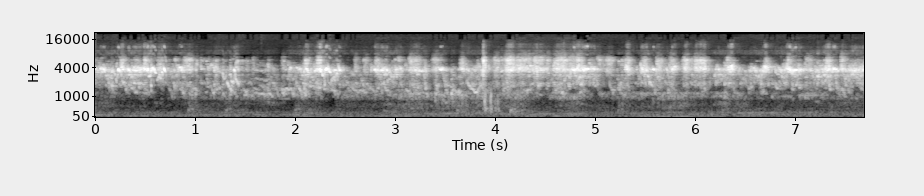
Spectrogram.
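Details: Pet budgerigars chattering together: a dense, unbroken stream of high warbles, squeaks and chirps from several birds, continuous throughout with no pauses.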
